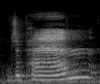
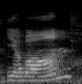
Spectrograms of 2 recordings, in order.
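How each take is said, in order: First: Japan with English J; American accent. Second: Japan as "ya-baan"; Lebanese pronunciation. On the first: Announcing it to viewers, American accent. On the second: Showing the Lebanese name, "ya-baan" for Japan. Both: Shown as a demonstration. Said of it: "say states and countries".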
